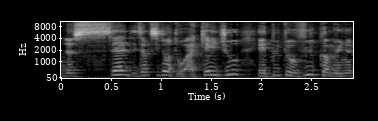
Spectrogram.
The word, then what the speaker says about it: kaiju: Alors, kaiju, alors, du kunrei qui se prononce kaiju, littéralement bête étrange ou bête mystérieuse.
